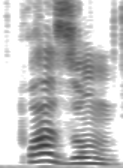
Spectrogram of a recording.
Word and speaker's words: poison: E eu dei o exemplo nas aulas anteriores, do poisson, né, que é o peixe, e do poison, que é o veneno. Então, ficar bem ligado nessa pronúncia dos dois S e do um S, porque muda o som, muda o sentido da palavra, né?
